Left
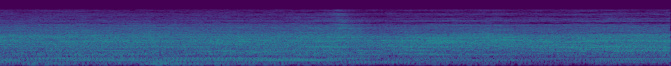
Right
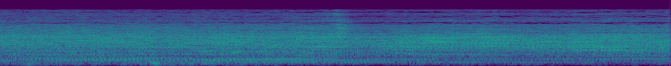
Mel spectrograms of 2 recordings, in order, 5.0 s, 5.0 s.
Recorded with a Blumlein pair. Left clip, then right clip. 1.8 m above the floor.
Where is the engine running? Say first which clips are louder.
Right 7 dB; 30° right, 1.7 m.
